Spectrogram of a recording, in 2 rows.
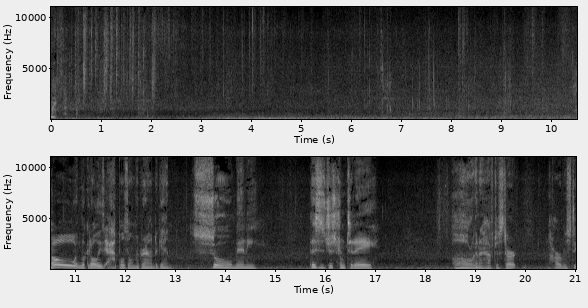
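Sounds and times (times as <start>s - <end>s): footsteps: 0.0s - 10.5s
low steady rumble: 0.0s - 21.0s.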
